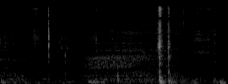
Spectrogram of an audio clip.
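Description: Plastic pry tool working at the tight seam of an emergency flashlight's plastic case: faint scraping and two sharp plastic clicks, the louder one about one and a half seconds in.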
